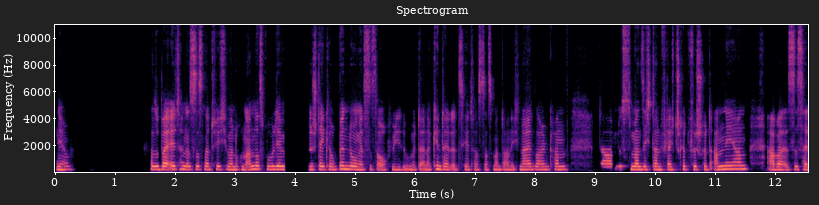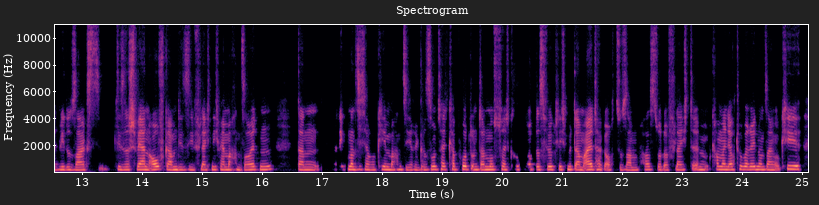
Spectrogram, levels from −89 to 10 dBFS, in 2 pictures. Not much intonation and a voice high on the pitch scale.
Yes: narrow, 1.7 semitones; high, 215 Hz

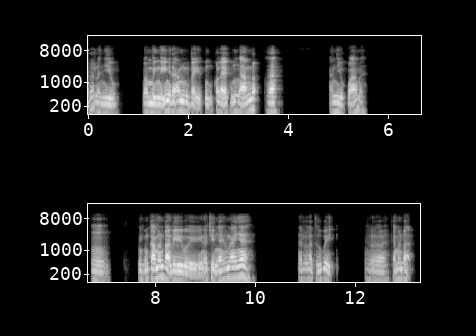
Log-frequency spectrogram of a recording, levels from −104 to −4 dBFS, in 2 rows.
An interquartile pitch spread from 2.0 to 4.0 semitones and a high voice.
No: average, 2.9 semitones; low, 125 Hz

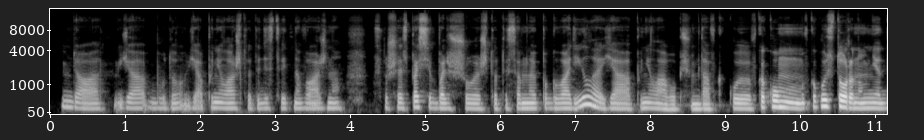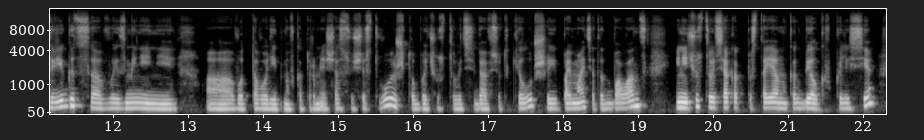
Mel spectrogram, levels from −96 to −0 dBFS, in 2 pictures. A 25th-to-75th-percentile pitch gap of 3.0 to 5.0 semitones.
No: narrow, 2.6 semitones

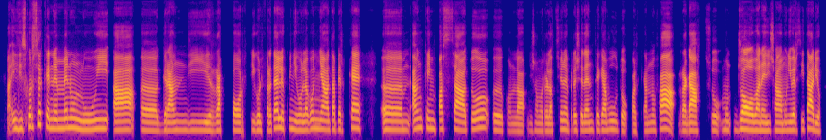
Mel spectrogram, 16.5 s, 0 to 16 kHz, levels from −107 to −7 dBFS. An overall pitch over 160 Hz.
Yes: medium, 185 Hz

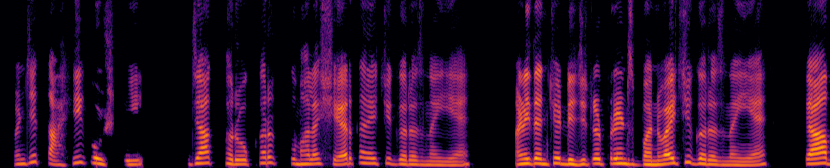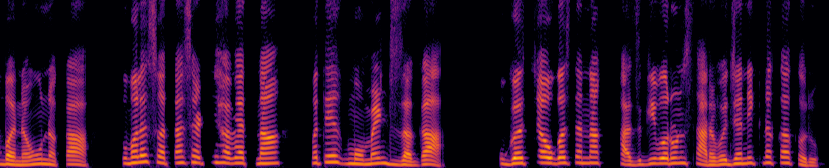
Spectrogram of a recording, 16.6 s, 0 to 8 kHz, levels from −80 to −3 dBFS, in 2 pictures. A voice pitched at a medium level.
No: high, 225 Hz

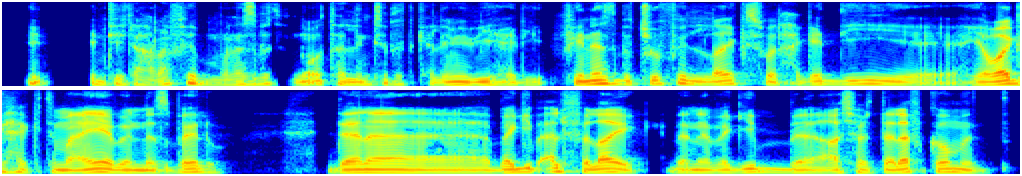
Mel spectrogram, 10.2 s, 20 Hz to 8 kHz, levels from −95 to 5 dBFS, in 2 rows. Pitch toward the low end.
Yes: very low, 95 Hz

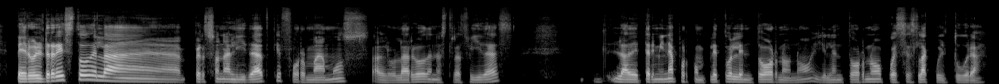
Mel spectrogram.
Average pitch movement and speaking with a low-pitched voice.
Yes: average, 3.7 semitones; low, 115 Hz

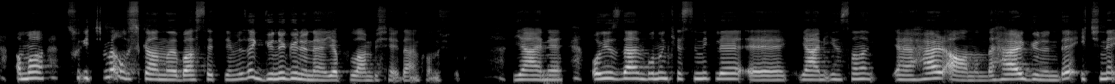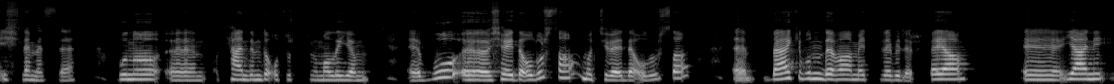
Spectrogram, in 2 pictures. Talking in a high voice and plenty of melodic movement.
No: high, 230 Hz; average, 3.7 semitones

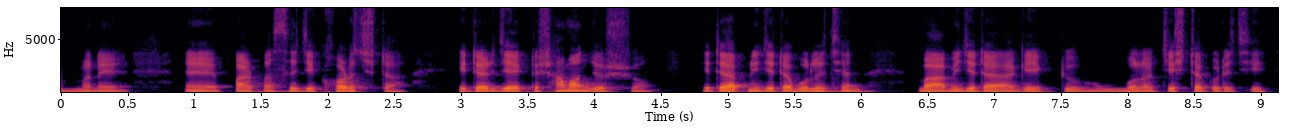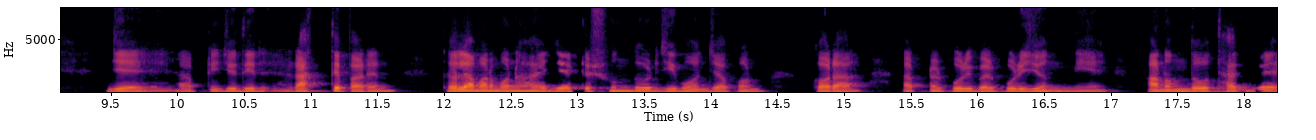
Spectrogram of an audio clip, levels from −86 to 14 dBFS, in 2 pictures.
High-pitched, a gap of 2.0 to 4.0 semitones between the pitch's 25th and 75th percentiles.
No: low, 120 Hz; average, 2.7 semitones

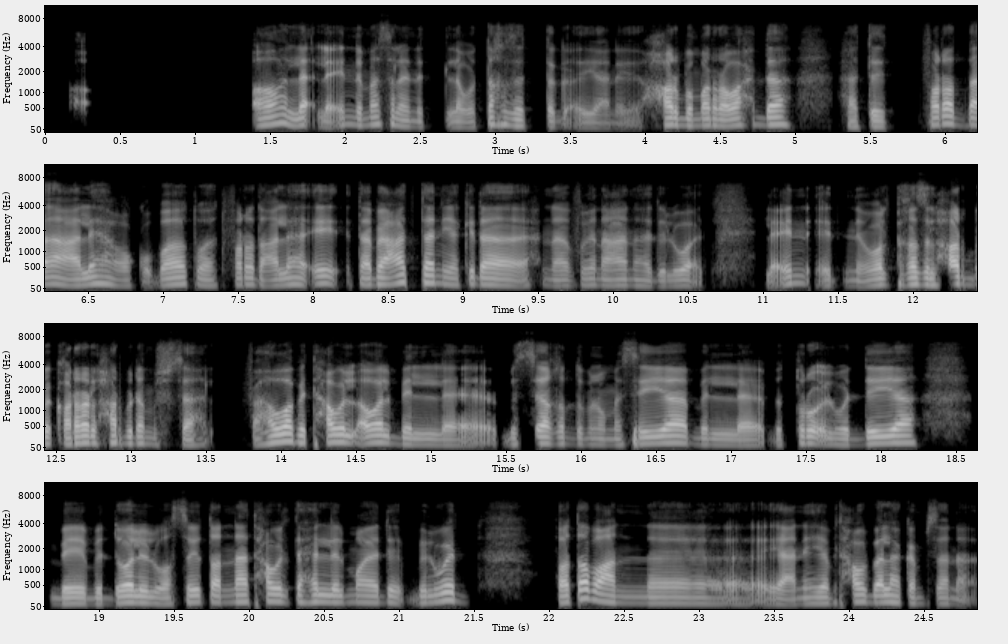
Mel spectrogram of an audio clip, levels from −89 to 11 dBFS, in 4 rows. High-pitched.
No: low, 125 Hz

